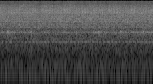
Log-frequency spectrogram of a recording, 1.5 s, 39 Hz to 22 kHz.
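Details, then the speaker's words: 1999 Porsche 911 Carrera 2 that sat in a garage for two years, first start on a fresh battery: busy ticking over a rough idle for about three seconds, then it runs smoothly. Cause of the tick not identified. "You hear that ticking though? It sounds awful for like 3 seconds and then starts to sound fantastic."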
